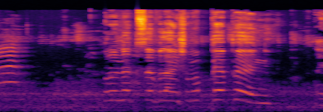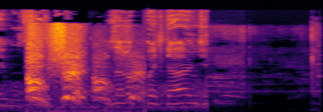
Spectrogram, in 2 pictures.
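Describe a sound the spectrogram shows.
A boy reads aloud with animation, close by.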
